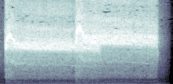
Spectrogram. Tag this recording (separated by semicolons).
film; science-fiction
